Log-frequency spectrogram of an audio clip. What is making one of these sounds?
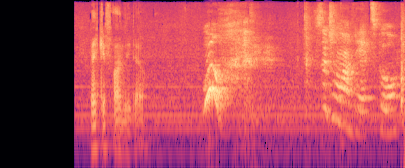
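A young boy talks close by.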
